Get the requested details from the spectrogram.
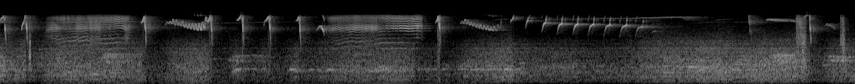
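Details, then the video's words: Mico, the common marmoset, giving weird vocalizations: rapid high twittering pulses, then a neat run of about eight evenly spaced chirps near the end, punctuated by sharp clicks, with a faint drawn-out whistle and constant hiss behind. "Callithrix Jacchus doing weird noises"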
